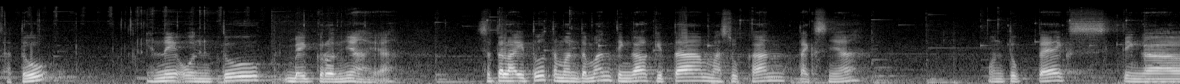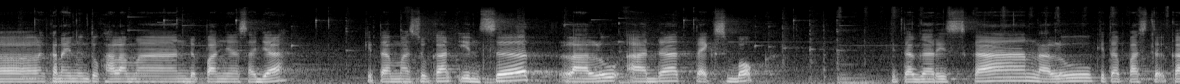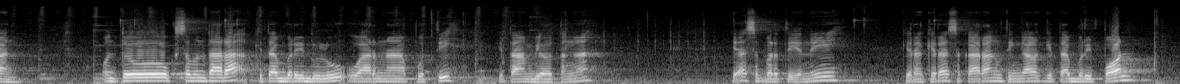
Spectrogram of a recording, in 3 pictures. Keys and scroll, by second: 3.2 ctrl+z, 12.5 ctrl+c, 22.2 ctrl+v, 23.3 ctrl+a, 28.2 ctrl+e.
